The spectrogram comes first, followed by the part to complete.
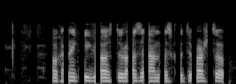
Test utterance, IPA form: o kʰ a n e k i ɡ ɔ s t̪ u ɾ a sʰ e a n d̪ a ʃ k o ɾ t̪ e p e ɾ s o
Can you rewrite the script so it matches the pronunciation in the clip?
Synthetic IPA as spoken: o kʰ a n e k i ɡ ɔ s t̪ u ɾ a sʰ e a n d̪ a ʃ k o ɾ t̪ e p a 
